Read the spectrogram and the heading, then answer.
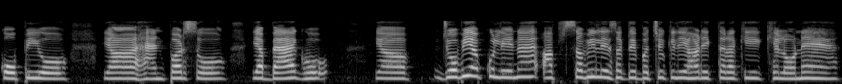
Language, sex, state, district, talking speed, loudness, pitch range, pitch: Hindi, female, Bihar, Patna, 200 wpm, -19 LUFS, 270-305 Hz, 285 Hz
